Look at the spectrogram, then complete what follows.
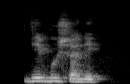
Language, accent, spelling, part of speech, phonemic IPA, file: French, Canada, déboussoler, verb, /de.bu.sɔ.le/, LL-Q150 (fra)-déboussoler.wav
- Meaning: to disorient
